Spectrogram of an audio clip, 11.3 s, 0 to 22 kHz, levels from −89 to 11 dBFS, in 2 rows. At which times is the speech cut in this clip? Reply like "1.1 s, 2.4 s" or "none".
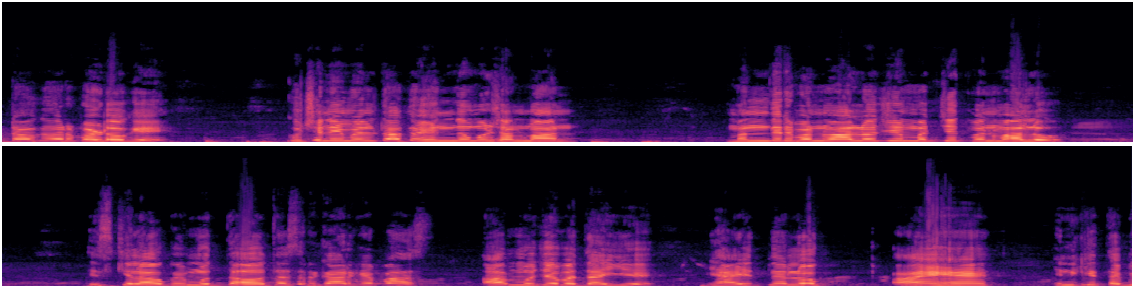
none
